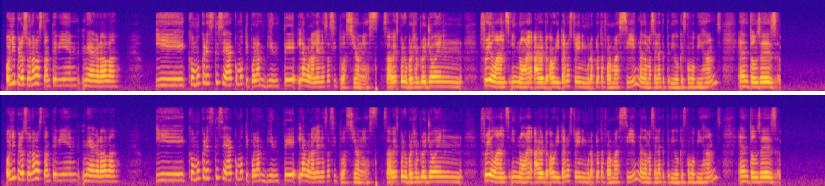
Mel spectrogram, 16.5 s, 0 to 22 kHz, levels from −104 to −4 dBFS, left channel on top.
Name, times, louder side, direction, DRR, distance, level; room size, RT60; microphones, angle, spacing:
voice 1, 0.1-2.4 3.1-7.4 7.7-9.2 9.6-15.6, left 2 dB, 55° left, 4.8 m, -19 dB
head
